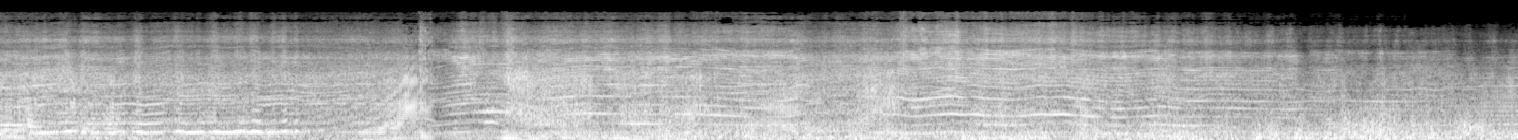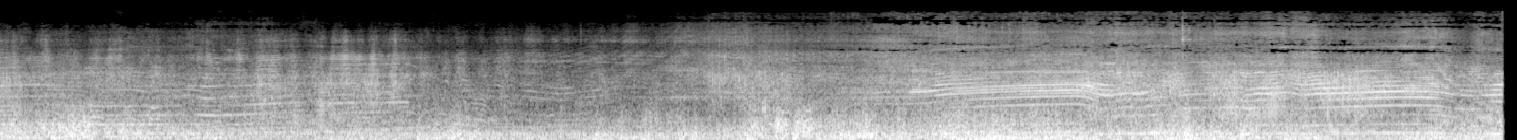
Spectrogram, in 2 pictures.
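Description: Radio-controlled model helicopter flying overhead: its motor and rotor blades run continuously, the pitch repeatedly rising and falling as it manoeuvres.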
